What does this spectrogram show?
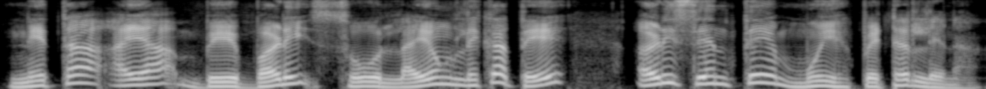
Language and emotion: Santali, disgusted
